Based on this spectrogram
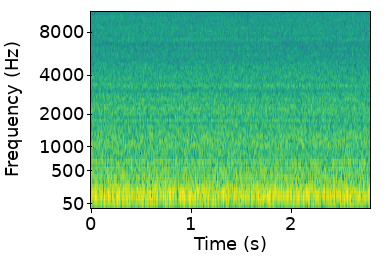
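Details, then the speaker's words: Ford Fiesta ST150 after replacing the worn-bearing blower motor and the resistor pack: even, smooth rushing air from the heater fan with no grinding or scraping. The blower sounds healthy; fixed. "oh that's so much better i can't believe that's actually fixed it no not that grinding noise anymore that's that's great i'm so happy with that"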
